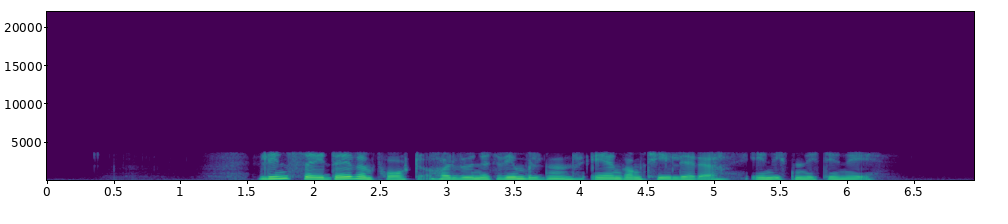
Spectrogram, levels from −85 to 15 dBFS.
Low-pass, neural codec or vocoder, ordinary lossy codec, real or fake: 3.6 kHz; none; none; real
